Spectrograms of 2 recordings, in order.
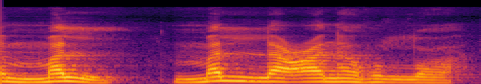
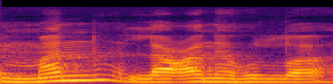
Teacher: بعض لوگ اس کو پڑھتے من لعنہ اللہ، یہ غلط ہے. یہاں پر ہوگا ادغام، کیونکہ نون ساکن کے بعد حروف یرملون میں سے لام ہے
